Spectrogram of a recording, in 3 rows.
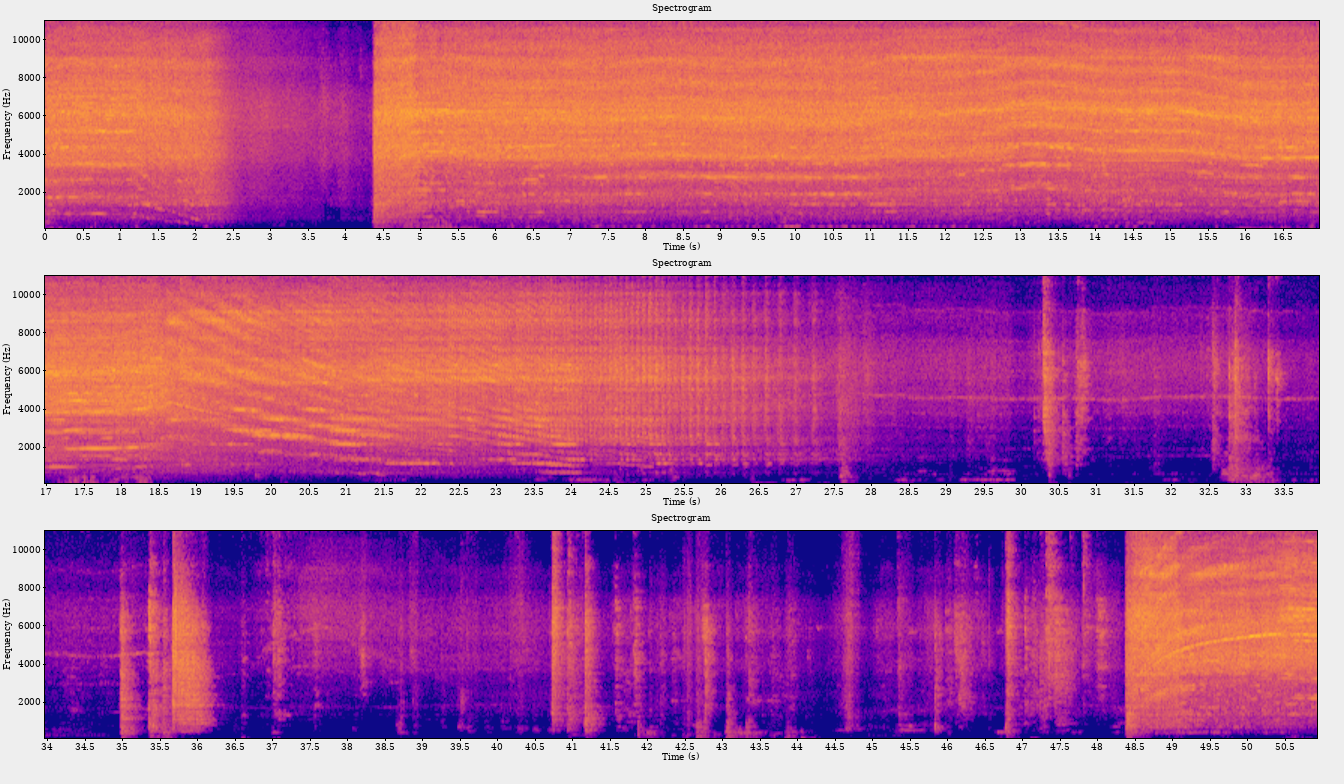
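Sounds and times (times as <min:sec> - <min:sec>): circular saw cutting wood: 0:00.0 - 0:02.7, 0:04.4 - 0:29.9, 0:48.4 - 0:50.9.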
